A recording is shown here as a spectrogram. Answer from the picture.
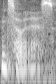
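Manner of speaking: gentle, unhurried spoken blessing; memorial prayer. Real, not acted. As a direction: lead a hushed congregation in prayer, fading to near-whisper.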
